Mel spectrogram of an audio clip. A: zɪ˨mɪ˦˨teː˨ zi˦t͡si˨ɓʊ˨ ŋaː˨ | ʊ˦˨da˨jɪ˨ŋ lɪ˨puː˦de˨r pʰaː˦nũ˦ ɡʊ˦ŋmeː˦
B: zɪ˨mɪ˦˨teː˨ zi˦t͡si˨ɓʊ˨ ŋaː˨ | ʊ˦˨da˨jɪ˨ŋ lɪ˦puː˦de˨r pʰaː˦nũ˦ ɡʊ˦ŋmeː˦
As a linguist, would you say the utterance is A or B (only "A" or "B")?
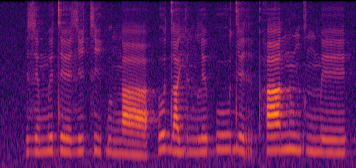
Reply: B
